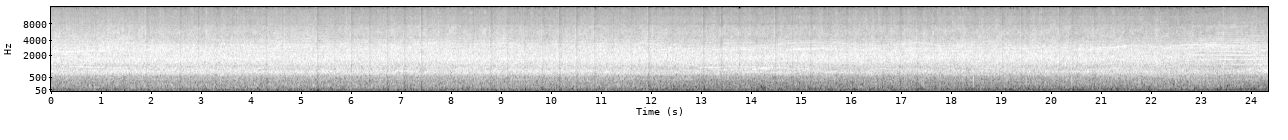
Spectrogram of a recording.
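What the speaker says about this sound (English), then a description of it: "Tremendous ovation here from the crowd" A cricket stadium crowd at a one-day international gives a long, loud ovation for a batsman, with steady applause and cheering that form a dense, unbroken roar throughout.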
